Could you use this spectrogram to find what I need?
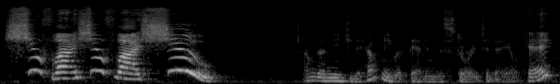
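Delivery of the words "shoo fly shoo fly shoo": higher, louder chant; call-along shout. Shown as a demonstration. Librarian leading kids in the shoo chant, loud. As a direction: belt it so the kids join. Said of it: "Try it".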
